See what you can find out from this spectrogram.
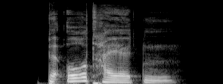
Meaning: inflection of beurteilen: 1. first/third-person plural preterite 2. first/third-person plural subjunctive II
- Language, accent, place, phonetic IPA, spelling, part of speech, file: German, Germany, Berlin, [bəˈʔʊʁtaɪ̯ltn̩], beurteilten, adjective / verb, De-beurteilten.ogg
